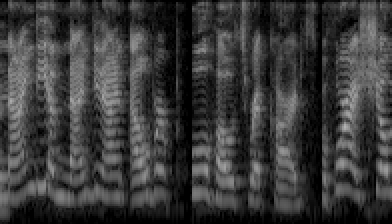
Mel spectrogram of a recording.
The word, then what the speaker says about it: Pujols: How do you pronounce that? Pujols. Pujols?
